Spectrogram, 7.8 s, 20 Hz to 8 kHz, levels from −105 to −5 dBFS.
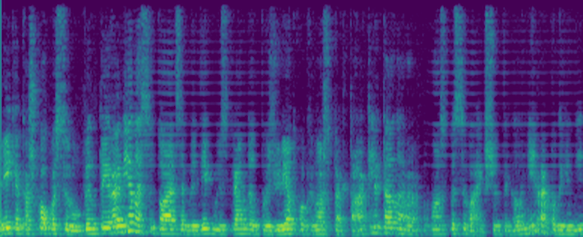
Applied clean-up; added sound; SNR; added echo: neural mask model DeepFilterNet 3.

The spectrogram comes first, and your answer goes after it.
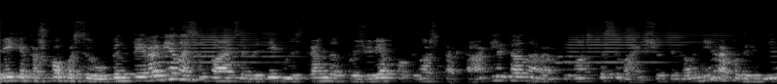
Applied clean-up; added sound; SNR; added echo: classical method WPE with log-MMSE.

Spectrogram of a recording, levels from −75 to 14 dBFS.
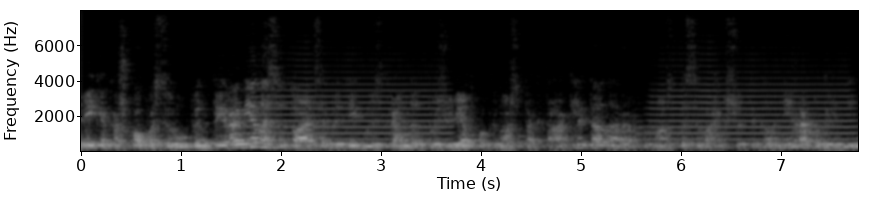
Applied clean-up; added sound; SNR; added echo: none; Trumpet; 18 dB; reverberation time 0.6 s.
